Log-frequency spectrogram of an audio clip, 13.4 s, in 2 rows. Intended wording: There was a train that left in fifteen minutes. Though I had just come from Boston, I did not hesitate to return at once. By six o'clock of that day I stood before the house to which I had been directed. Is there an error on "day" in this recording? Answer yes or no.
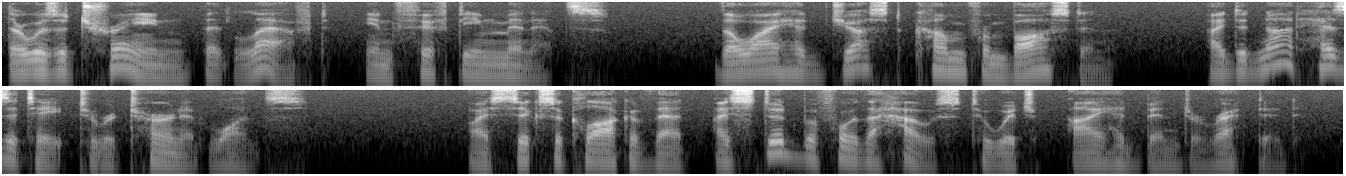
yes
